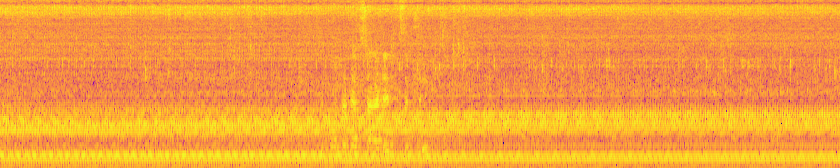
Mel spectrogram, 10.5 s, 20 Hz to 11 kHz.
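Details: Otica OSUC-11 portable phlegm suction machine demonstrated at maximum suction, drawing water from a bottle: steady motor hum and drone with brief gurgling as fluid is drawn through; suction machine running.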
